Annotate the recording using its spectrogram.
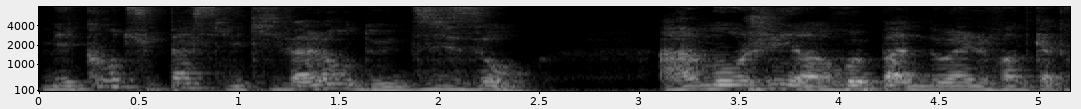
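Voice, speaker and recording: A man speaks in an animated tone at a fairly slow pace. Music plays in the background, and room echo is audible. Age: young. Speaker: youtuber. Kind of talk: comedic monologue. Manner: loud.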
